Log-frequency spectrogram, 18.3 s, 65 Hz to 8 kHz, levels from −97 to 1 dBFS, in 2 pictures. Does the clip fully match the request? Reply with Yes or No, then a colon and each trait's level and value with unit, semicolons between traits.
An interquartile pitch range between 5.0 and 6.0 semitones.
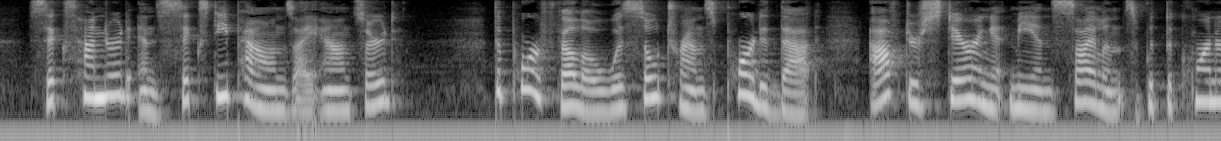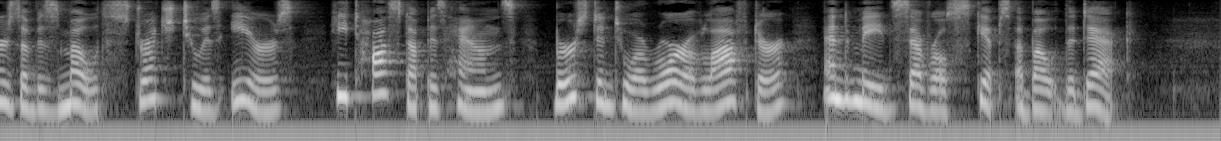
Yes: average, 5.3 semitones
